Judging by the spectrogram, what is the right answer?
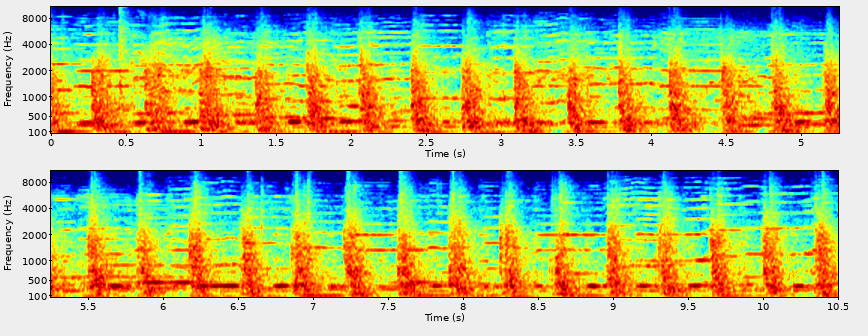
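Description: Lively Hungarian folk dance music with a quick, steady beat.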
